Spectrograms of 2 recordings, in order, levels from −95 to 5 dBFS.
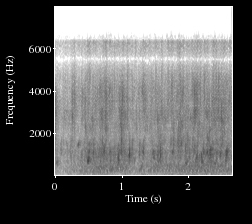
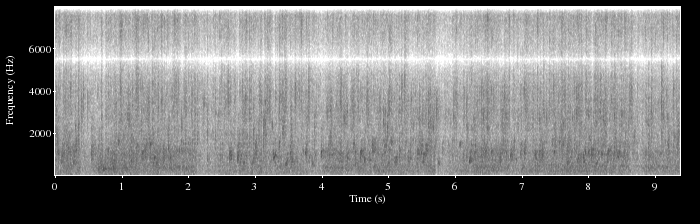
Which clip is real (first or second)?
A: second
